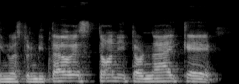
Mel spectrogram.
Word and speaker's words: Tornay: Tornay.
